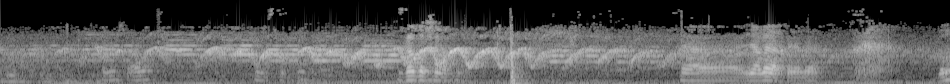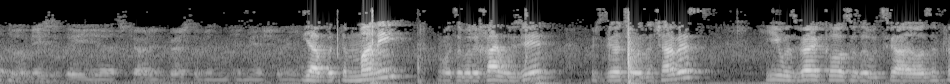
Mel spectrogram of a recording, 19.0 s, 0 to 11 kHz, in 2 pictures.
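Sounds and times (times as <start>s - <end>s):
ambulance siren wailing and yelping as it passes: 0.0s - 8.4s
speech: 1.2s - 1.7s, 2.5s - 5.3s, 6.8s - 16.6s, 17.2s - 18.9s.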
